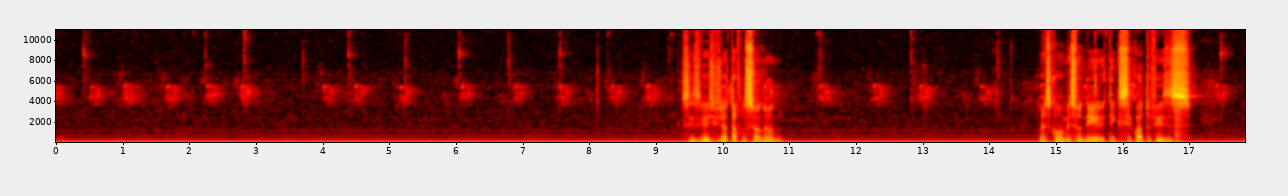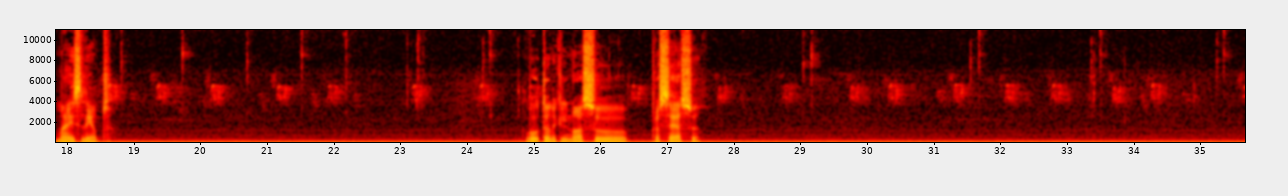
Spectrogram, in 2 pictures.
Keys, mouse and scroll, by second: 2.2 middle click, 3.7-4.5 drag, 5.2-6.2 drag, 6.7-7.7 drag, 11.4-13.0 middle drag, 14.1-15.0 drag, 16.7 click, 18.8 click, 20.8-21.7 drag, 22.1-23.4 middle drag, 24.2 click, 29.0 right click, 31.5 click, 33.3 click, 35.2 click.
